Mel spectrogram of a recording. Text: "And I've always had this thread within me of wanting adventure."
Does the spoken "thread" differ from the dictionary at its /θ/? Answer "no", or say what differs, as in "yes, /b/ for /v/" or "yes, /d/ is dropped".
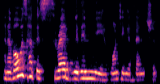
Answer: no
